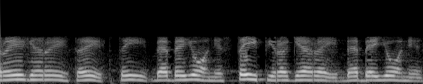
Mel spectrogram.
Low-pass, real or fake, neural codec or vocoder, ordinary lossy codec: 3.6 kHz; real; none; AAC, 24 kbps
